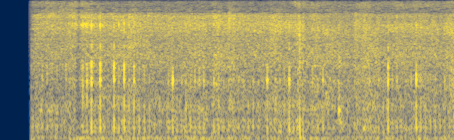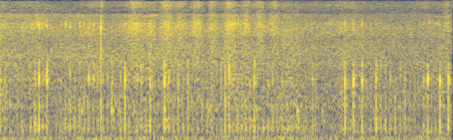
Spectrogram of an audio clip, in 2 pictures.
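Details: A sleepy cat purring indoors: a quiet, steady, low rumble held throughout, with faint soft clicks and rustles above it.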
